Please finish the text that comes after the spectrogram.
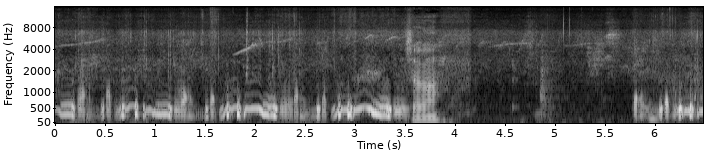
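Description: Pigeons coo in low, rolling murmurs, fairly close, with a brief sharp clatter midway and soft chirps in the background.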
